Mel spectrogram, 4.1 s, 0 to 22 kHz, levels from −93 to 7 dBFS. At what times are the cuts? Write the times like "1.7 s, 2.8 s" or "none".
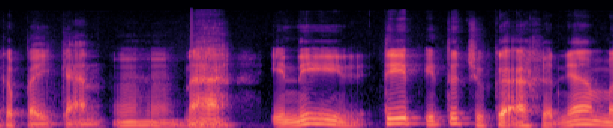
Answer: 2.5 s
